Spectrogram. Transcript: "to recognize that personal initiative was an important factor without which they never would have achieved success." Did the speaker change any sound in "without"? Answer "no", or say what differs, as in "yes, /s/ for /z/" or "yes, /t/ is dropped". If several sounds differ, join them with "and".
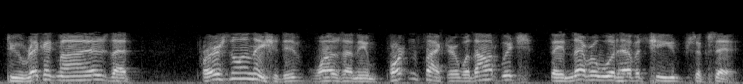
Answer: no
